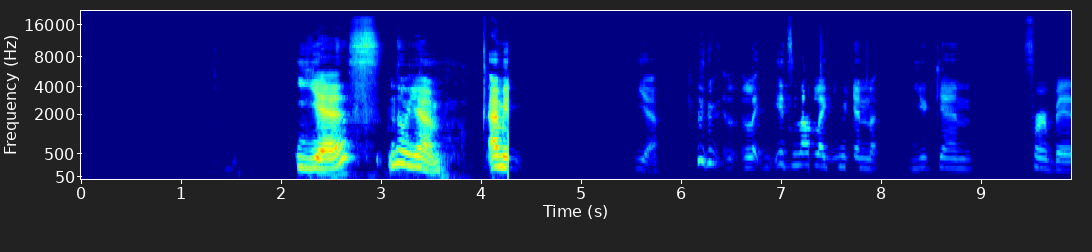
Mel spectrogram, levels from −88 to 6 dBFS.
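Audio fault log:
4.27–9.90 s, one channel inverted: right after "yeah I" the speech falls by about 30 dB when heard in mono and stays down until the end, leaving only a faint residue. The likely cause is one stereo channel flipped in polarity. The centred speech is identical in both channels, so summing them cancels it, and what survives is just the small difference between left and right.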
